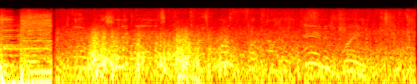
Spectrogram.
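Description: A hip hop track cuts off suddenly about half a second in. It gives way to a loud, steady noisy rumble like rain and thunder, with faint wavering tones in it.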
